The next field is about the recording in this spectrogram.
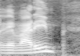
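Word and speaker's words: דברים: Qué significa Deuteronomio bueno en el hebreo antiguo Deuteronomio se pronuncia como l J debarim que significa Estas son las palabras así Sencillamente son las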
